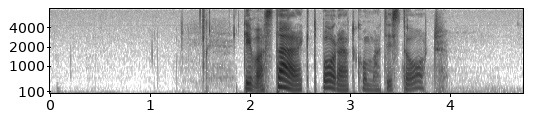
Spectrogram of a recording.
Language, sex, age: Swedish, female, 50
